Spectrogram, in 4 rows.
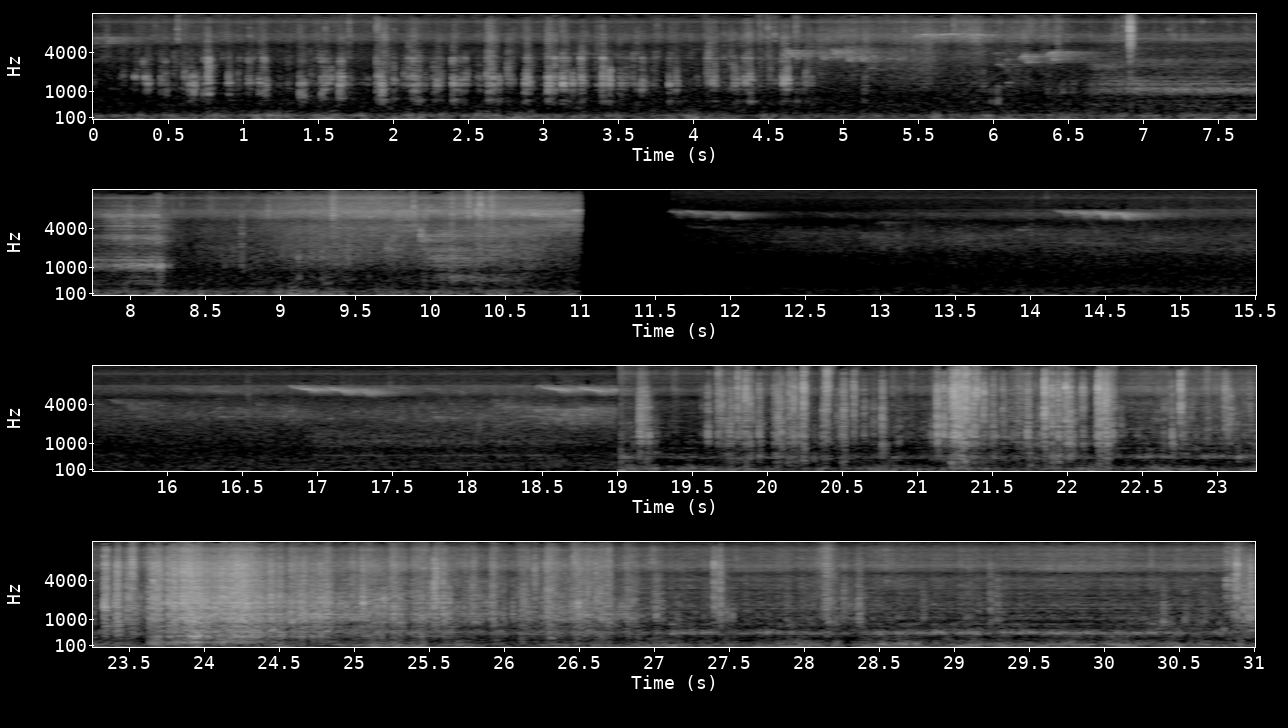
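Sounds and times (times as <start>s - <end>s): bird chirping: 4.6s - 6.7s
plastic packet crinkling: 19.0s - 28.5s, 30.8s - 31.0s.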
